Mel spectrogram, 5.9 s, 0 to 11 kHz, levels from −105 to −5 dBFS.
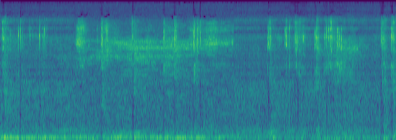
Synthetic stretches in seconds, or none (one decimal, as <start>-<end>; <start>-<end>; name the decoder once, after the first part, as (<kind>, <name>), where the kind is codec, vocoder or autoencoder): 0.0-1.1 (codec, HILCodec); 3.5-5.9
